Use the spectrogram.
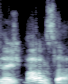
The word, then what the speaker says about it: Vejpongsa: V-E-J-P-O-N-G-S-A. Yeah. Vejpongsa? Yeah. Jemsi. Vejpongsa.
